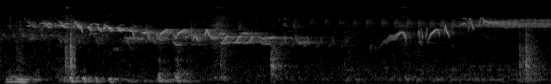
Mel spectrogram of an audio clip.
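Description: Songbird singing: a rapid warbling phrase that falls in pitch over the first couple of seconds, a few short rising chirps, then a high thin trill near the end. A few light clicks sound under it.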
